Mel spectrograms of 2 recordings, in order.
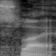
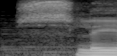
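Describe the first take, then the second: First: The vowel sounds like 'eye'. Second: The vowel sounds like 'ee'. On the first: This is the English pronunciation. "But in English it's sly" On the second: This is the Irish pronunciation. "in Irish, the pronunciation is Slee as in slit"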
